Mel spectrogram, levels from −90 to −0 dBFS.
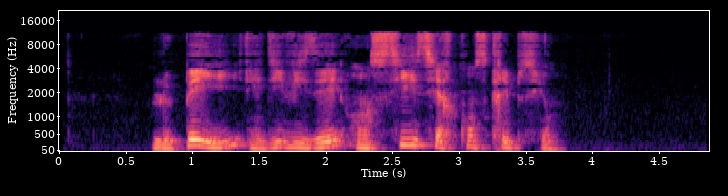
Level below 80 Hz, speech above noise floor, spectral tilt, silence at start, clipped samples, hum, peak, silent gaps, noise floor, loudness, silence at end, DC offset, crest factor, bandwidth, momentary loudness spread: -52 dBFS; 48 dB; -4 dB/octave; 0.7 s; under 0.1%; none; -2 dBFS; none; -70 dBFS; -22 LUFS; 1.1 s; under 0.1%; 22 dB; 12 kHz; 14 LU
